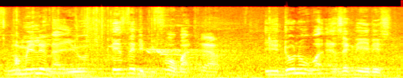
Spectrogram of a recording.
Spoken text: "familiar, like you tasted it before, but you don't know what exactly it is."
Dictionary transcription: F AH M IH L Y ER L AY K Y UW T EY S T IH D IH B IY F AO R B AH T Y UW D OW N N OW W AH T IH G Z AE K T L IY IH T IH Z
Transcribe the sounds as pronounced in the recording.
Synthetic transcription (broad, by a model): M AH M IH L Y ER N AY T Y UW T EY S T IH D IH B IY F AO B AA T Y UW D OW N N OW W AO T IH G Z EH K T L IY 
